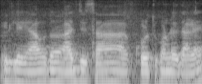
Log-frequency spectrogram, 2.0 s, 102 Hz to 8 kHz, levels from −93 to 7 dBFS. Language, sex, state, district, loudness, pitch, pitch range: Kannada, male, Karnataka, Belgaum, -16 LUFS, 100 Hz, 100-105 Hz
